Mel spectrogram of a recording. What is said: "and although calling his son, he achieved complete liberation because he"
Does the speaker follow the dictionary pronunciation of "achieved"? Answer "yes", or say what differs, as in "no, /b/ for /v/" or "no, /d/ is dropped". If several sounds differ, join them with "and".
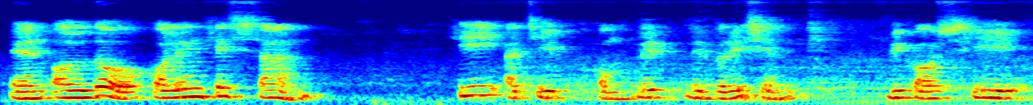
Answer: yes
